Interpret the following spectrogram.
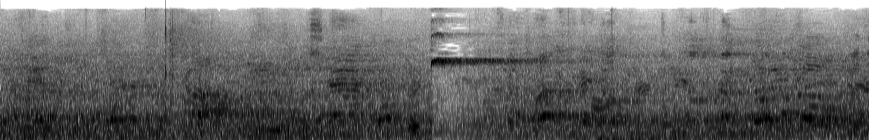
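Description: Spectators' and coaches' voices echoing in a large gym, with a short, high, steady whistle blast about three seconds in: a referee's whistle restarting the wrestling bout.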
